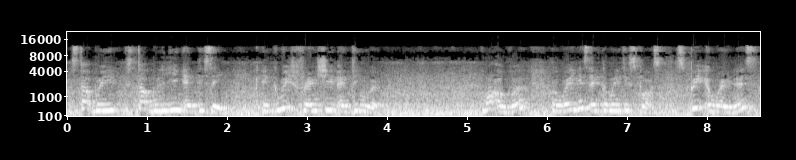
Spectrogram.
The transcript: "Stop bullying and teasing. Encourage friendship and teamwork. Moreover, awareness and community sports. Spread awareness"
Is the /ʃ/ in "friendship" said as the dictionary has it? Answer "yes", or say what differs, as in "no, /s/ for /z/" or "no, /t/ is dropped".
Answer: yes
